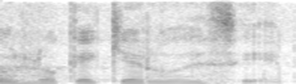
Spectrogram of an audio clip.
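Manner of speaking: soft unvoiced aside; whispered aside. Real, not acted. Preacher murmuring an aside to the congregation, whispered. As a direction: let it slip out under the breath. Dropped aside mid-sermon.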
